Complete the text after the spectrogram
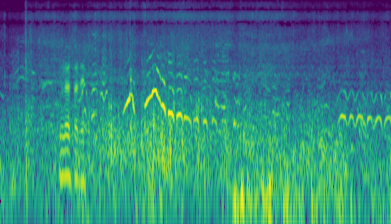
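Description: Sleds slide and scrape over snow.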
